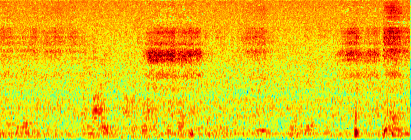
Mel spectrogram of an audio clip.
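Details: Beagle snoring while asleep: soft, wheezy snuffling snores with a few small snorts, quiet against room noise.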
